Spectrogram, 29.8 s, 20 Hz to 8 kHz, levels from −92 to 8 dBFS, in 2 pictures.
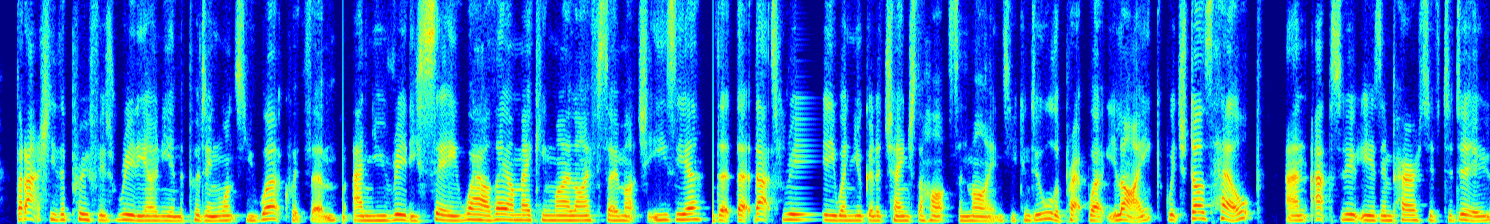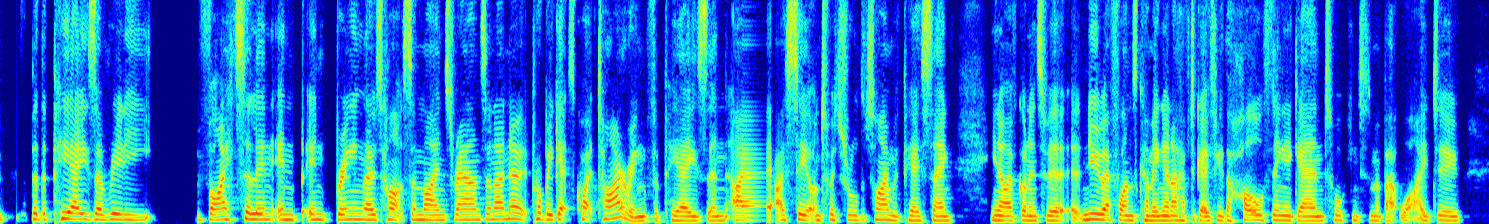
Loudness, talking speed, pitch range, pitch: -16 LUFS, 250 wpm, 160-190 Hz, 175 Hz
